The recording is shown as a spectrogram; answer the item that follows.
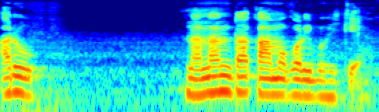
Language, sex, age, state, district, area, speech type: Assamese, male, 18-30, Assam, Goalpara, urban, spontaneous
